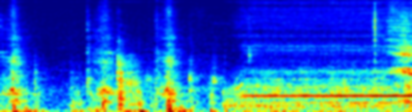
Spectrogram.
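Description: Cricut machine engraving a bracelet, first a few soft mechanical clicks and rubbing movements, then a steady faint whirring hum as the engraving tip spins, close and quiet, with no talking.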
